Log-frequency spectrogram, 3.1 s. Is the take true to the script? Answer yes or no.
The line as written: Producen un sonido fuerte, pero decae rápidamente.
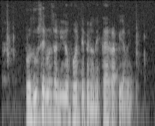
yes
